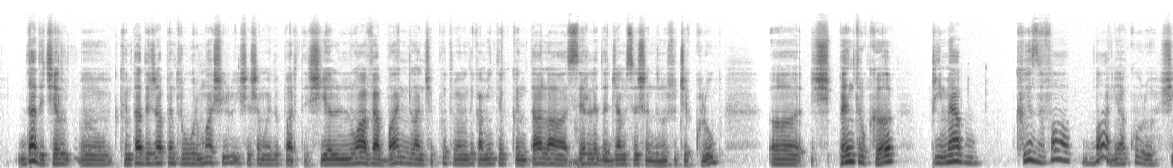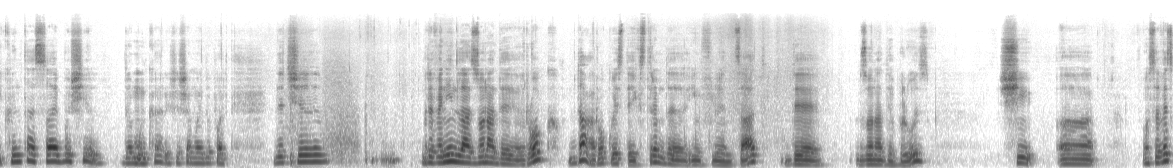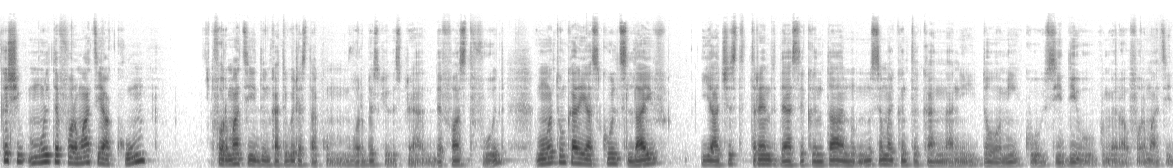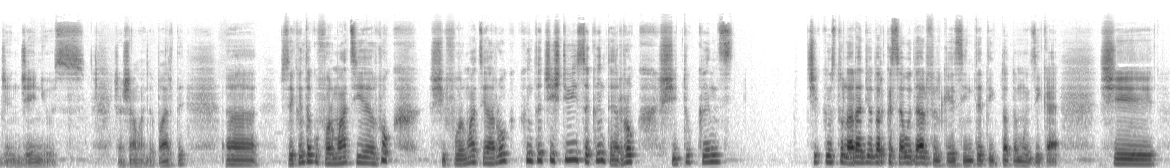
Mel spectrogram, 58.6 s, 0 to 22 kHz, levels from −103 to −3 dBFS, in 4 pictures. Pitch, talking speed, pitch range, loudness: 115 Hz, 165 wpm, 100-150 Hz, -36 LUFS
